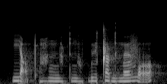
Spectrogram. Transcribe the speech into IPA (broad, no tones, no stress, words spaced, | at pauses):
jɑ̰ pʼɑ̤ŋnɑ̤ʈ nɔ̤ɓʉtɑɖ mœvɔ̰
